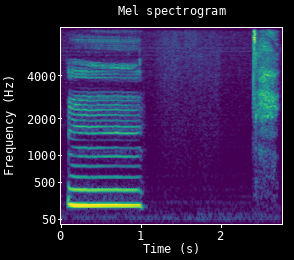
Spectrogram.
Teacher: I can even feel my nose vibrating.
